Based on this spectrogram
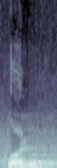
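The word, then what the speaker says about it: قل: এখানে কুল শব্দর অর্থ হচ্ছে বলুন, আর যদি কফকে ভুল মাখরাজ থেকে উচ্চারণ করি, কাফ বলা হয়, কুল বলা হয়, তাহলে অর্থই বিকৃত হয়ে যায়, পরিবর্তন হয়ে যায় অর্থ, ভুল হয়ে যায়।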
